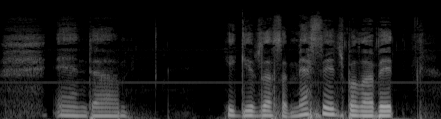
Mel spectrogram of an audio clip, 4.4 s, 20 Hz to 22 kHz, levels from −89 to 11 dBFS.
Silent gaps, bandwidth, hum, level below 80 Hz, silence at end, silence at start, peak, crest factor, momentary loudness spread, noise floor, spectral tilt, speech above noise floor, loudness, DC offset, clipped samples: none; 13 kHz; none; -56 dBFS; 0.2 s; 0.05 s; -18 dBFS; 18 dB; 18 LU; -70 dBFS; -6.5 dB/octave; 37 dB; -35 LUFS; under 0.1%; under 0.1%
